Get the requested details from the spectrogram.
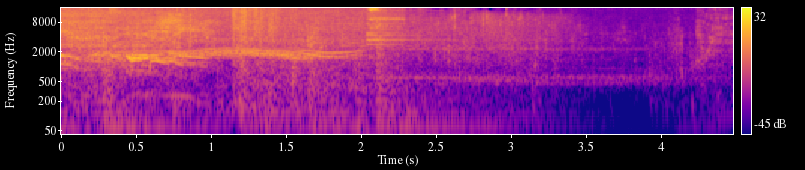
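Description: A huge creature roars and thrashes loudly.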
